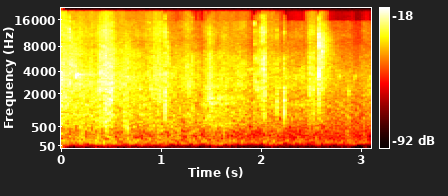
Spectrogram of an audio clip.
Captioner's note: breathing heavily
